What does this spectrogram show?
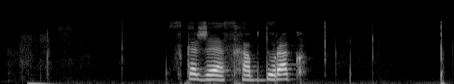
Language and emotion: Russian, neutral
